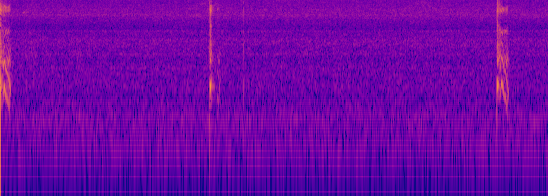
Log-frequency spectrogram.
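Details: Three brief, sharp hiccup sounds spaced a few seconds apart over a quiet background: a pet with hiccups.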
